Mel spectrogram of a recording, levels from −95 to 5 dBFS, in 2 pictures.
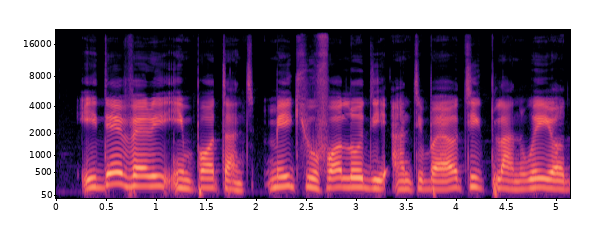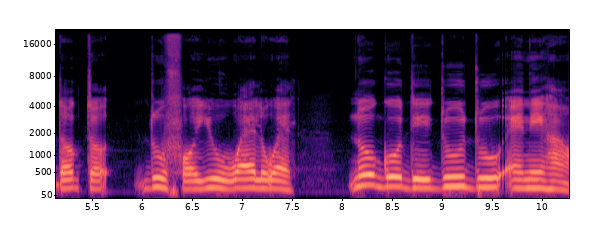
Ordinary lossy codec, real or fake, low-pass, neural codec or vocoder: none; real; 19.8 kHz; none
